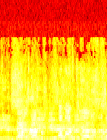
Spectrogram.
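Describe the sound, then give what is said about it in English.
A lively crowd chatters all at once, a dense, steady wash of overlapping voices with no single speaker standing out, loud and continuous throughout. “They're a little rowdy right now.”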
